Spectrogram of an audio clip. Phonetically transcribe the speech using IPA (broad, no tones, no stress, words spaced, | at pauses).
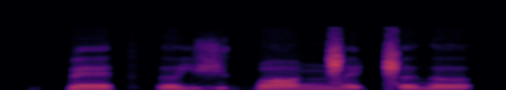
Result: k͡pɛ t͡sʼəj ʒəɡ͡bɑ ŋ͡ǁɛǁəðʌ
